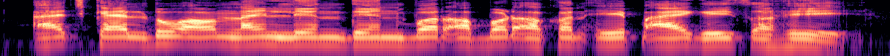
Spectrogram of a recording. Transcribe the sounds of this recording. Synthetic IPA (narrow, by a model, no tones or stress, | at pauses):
ɛd͡ʒkajld̪oɔnlainlend̪enbəɾəbəɽəkənepajɡəit͡səɦe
